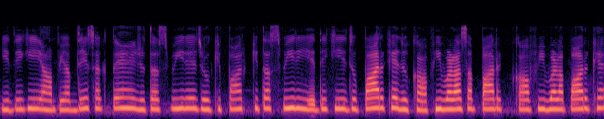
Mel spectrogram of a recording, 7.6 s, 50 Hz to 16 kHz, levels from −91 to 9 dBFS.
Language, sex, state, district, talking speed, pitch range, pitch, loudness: Hindi, female, Bihar, Muzaffarpur, 230 wpm, 275-295 Hz, 285 Hz, -20 LUFS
